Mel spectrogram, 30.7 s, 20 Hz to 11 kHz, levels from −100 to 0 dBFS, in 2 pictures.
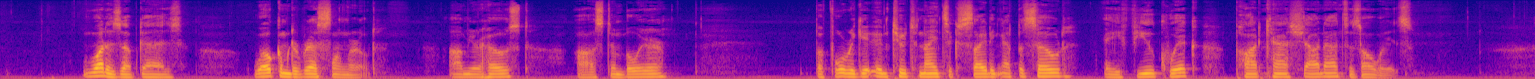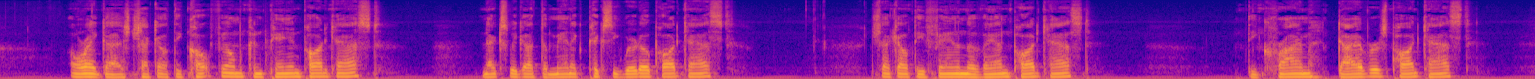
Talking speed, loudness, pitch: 115 wpm, -24 LUFS, 120 Hz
